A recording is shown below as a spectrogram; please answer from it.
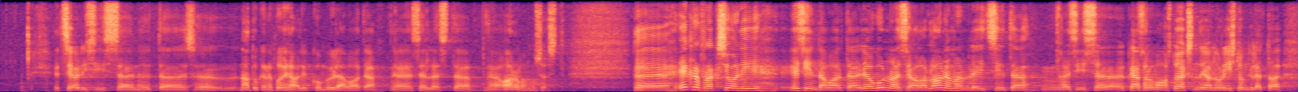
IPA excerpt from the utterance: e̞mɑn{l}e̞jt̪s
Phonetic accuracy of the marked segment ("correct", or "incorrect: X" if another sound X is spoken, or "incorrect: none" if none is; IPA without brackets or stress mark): correct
